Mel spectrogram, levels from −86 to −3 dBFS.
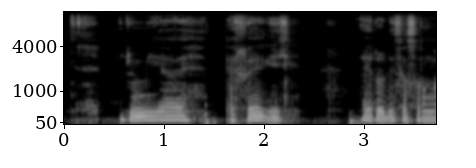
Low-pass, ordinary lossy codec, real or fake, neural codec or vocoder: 10.8 kHz; AAC, 48 kbps; real; none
